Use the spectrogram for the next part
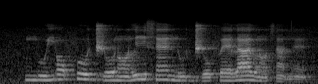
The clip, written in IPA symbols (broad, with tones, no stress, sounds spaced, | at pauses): m u˧ j ɔ˦ f o˦ d͡ʒ o˧ ɾ ɔ̃˧ l i˦ s ɛ̃˦ n u˧ d͡ʒ o˧ f ɛ˧ l a˦ l ɔ̃˧ s ã˨ d ɛ̃˨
